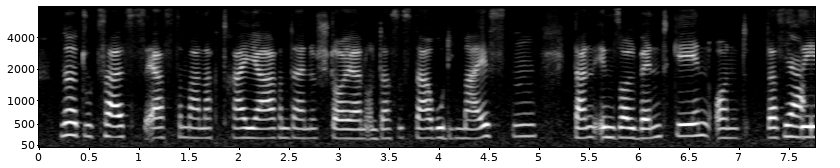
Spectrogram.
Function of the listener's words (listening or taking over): taking over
